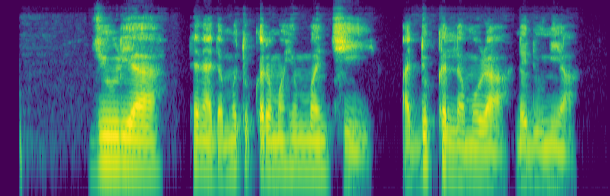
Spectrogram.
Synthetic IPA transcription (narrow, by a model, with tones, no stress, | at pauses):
d͡ʒuː˦ɽɪ˦jaː˦ | tɐ˦naː˨da˨mʊ˦tʊ˦kʼɐ˦rmʊ˦ɦɪ˦mːɐ˦nt͡ʃiː˨ | ʔa̰˨dʊ˦kːɐ˨nlɐ˨mʊ˦ɽaː˨na˦duː˦nɪ˦jaː˨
